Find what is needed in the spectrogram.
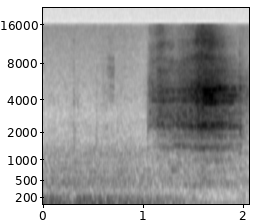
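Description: Low, steady drone of a car's engine and road noise heard inside the moving car's cabin. About a second in, it gives way to a broad hiss.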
